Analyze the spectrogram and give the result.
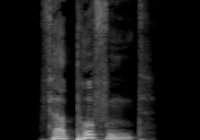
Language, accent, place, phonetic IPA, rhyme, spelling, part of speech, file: German, Germany, Berlin, [fɛɐ̯ˈpʊfn̩t], -ʊfn̩t, verpuffend, verb, De-verpuffend.ogg
- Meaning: present participle of verpuffen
